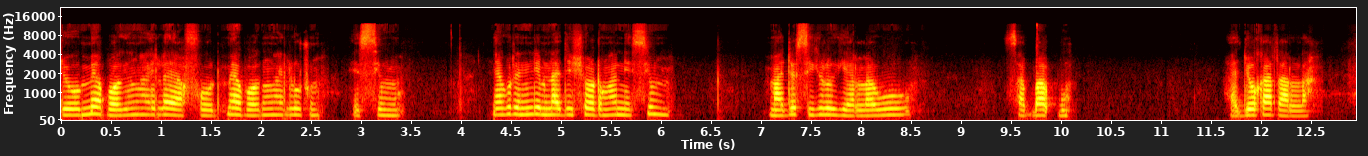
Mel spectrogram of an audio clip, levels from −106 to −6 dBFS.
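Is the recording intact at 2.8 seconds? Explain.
No. At 2.8 seconds, as across the whole clip, the speech has a hoarse, grainy texture and nothing above 12.1 kHz, likely from Opus compression in its hybrid speech mode. Bands starved of bits are filled with noise, which fits a low bitrate near 16 kbps.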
